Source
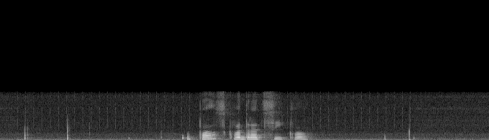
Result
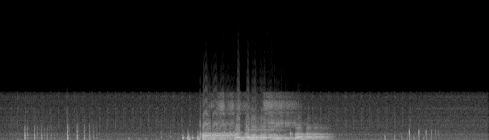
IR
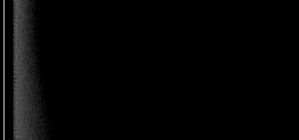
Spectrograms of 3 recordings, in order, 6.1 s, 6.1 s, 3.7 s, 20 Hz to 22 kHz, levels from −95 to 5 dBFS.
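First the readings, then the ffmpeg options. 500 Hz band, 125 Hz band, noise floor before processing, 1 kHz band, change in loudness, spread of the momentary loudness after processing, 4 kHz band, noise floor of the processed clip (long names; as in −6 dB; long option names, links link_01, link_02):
−2.0 dB, −1.5 dB, −57 dBFS, −1.5 dB, −3.5 dB, 22 LU, +8.5 dB, −53 dBFS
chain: -filter_complex "[0:a]asplit=2[link_01][link_02];[link_02]highpass=frequency=720:poles=1,volume=22dB,asoftclip=type=tanh:threshold=-7.5dB[link_03];[link_01][link_03]amix=inputs=2:normalize=0,lowpass=frequency=3000:poles=1,volume=-6dB,aecho=1:1:120|210|277.5|328.1|366.1:0.631|0.398|0.251|0.158|0.1,acrossover=split=310|3000[link_04][link_05][link_06];[link_05]acompressor=threshold=-19dB:ratio=6[link_07];[link_04][link_07][link_06]amix=inputs=3:normalize=0,volume=-6dB"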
